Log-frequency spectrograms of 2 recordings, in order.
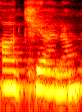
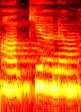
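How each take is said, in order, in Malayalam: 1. രണ്ടാമത്തെ വ്യഞ്ജനം സ്വരമില്ലാത്ത, aspirated kh ആണ്. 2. രണ്ടാമത്തെ വ്യഞ്ജനം സ്വരമുള്ള g പോലെയാണ് ഉച്ചരിക്കുന്നത്. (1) "എന്ന് പറയാൻ ശ്രദ്ധിക്കുമല്ലോ" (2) "എന്ന് പറയാതെ"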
